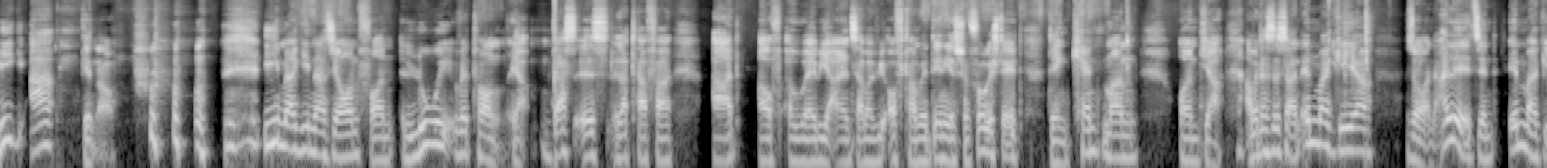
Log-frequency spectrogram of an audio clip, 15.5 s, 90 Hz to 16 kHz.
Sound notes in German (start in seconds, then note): 1.3 gelächter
